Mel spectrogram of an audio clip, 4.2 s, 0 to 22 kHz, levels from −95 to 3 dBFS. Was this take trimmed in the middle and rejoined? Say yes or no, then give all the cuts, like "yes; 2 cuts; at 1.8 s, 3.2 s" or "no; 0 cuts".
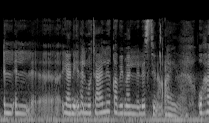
yes; 2 cuts; at 1.6 s, 2.6 s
